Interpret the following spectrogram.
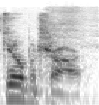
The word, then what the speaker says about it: Gibraltar: And I didn't have it in front of me, so it's Gibraltar.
